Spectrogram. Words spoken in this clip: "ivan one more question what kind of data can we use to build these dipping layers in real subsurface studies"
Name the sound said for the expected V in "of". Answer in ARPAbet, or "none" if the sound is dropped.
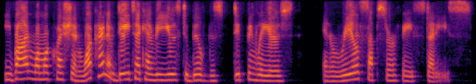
V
